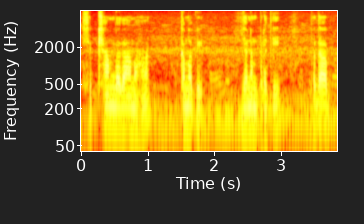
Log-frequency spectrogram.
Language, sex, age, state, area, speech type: Sanskrit, male, 18-30, Uttarakhand, rural, spontaneous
